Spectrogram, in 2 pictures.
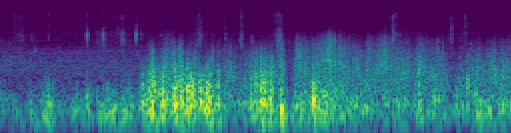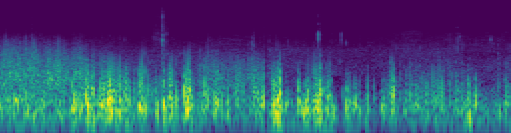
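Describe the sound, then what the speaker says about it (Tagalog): Strong wind at the Dammam seaside buffets the microphone in loud, rough gusts that rise and fall continuously, with no speech heard. "Ayan, mahangin dito."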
